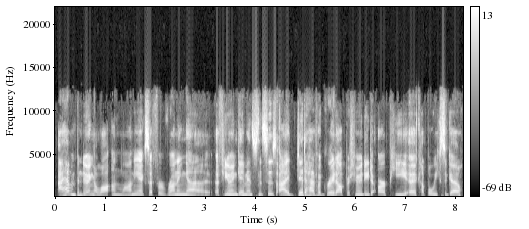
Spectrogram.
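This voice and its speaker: Bright voiced woman casually telling stories on a podcast, dry mic. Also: fairly low pitch, clear, resonant tone, dry recording. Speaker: podcast panelist. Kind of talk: casual chat, telling game anecdotes.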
